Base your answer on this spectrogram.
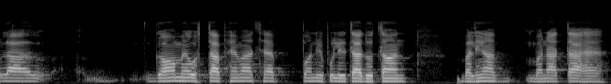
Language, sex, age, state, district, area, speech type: Hindi, male, 18-30, Bihar, Begusarai, rural, spontaneous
